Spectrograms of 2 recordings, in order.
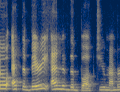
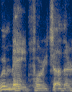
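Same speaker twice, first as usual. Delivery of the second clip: hushed, very low, soft monster growl; 7 semitones lower, 5 dB quieter than usual. Reading a story aloud, give the monster's line as he growled it. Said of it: "he growled".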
